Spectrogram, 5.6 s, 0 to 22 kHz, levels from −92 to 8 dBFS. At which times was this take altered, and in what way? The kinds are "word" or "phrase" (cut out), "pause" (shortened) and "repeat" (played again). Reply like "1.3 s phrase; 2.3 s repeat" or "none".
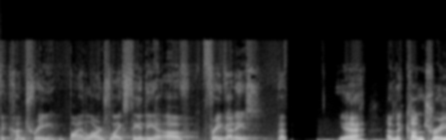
2.5 s pause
